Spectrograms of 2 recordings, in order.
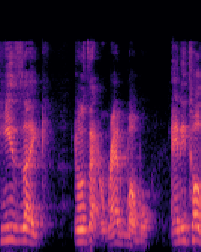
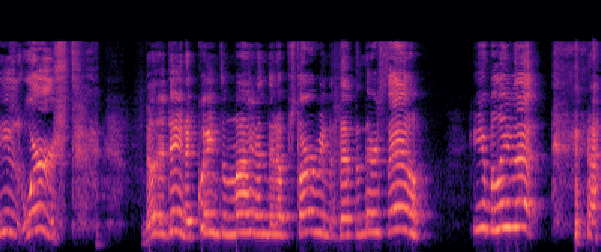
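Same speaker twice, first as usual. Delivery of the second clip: put-on very high, botched, bad old-person voice; 11 semitones higher than usual. Retelling what an older character complains about: attempted old person voice. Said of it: "I can't do an old person".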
